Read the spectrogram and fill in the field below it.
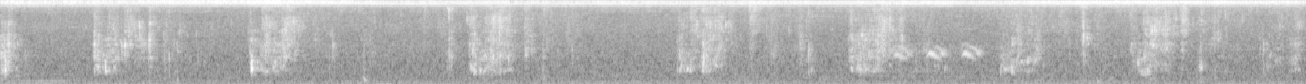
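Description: Water splashes as someone wades through shallow water with heavy steps.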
